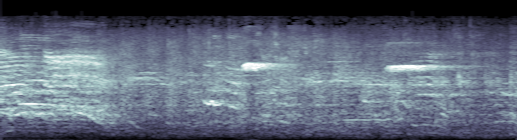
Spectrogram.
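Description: Voices of competitors and spectators shouting and calling out during a karate sparring exchange, loudest in the first second, with feet thudding on the sports-hall floor. Two brief high steady tones follow, about two seconds apart.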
